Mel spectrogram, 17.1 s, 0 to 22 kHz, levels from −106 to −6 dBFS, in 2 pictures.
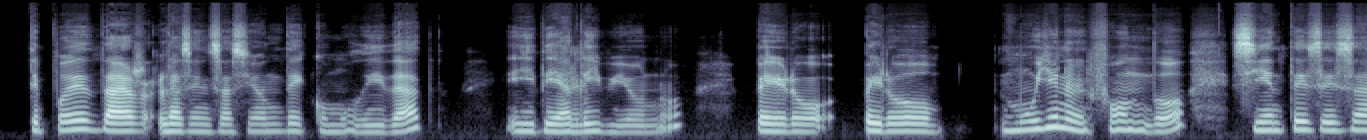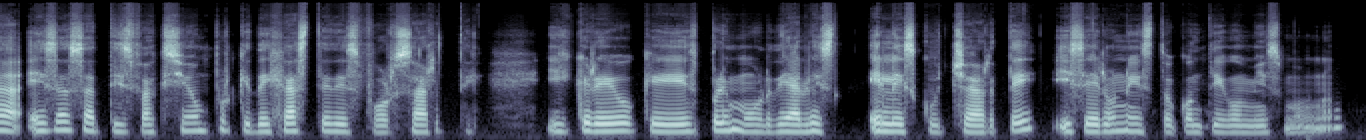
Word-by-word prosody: te 195 - -4
puede 215 +4 0
dar 185 -3 +5
la 180 +1 0
sensación 175 0 +1
de 180 -1 -5
comodidad 165 +4 -3 0.5
y 180 -1 -5
de 175 0 -1
alivio, 165 -3 -4
¿no? 290 - -12 0.4
Pero 175 -2 0 0.2
pero 180 -3 -1 0.3
muy 210 +7 -2
en 275 - +1
el 205 -4 -2
fondo 200 - -3 0.3
sientes 200 +1 +6
esa 195 -1 +2
esa 205 +2 -1
satisfacción, 180 0 +2
porque 180 - -10
dejaste 180 +1 +1
de 175 - -5
esforzarte. 165 0 +1 0.4
Y 175 -1 -9
creo 185 0 -1
que 170 -2 -1
es 175 - -5
primordial 170 -3 -4
es 185 - +5 0.2
el 180 - +2
escucharte 170 +4 +1
y - - -2
ser 170 -1 0
honesto 175 -3 -4
contigo 155 0 -9
mismo, 155 - -6
¿no? 255 +1 -14
180 Hz, 135 wpm, -24 LUFS, 170-195 Hz, 0.5 s, sientes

